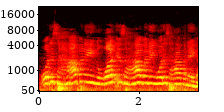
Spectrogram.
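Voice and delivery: imitating yourself bewildered in bed; high, repeated plea, easing down by the end; mock bewilderment. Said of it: "you say things like".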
